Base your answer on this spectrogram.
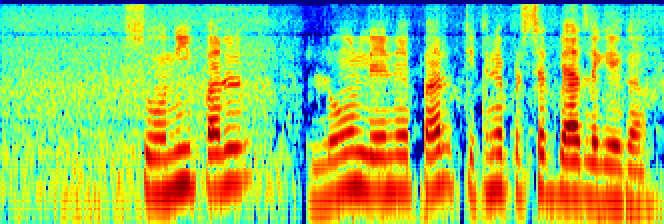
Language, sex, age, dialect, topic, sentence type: Hindi, male, 25-30, Kanauji Braj Bhasha, banking, question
